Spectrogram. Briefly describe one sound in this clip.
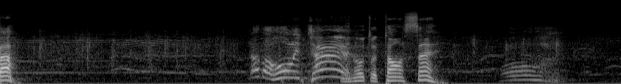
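An elderly man preaches with animation through a microphone in an echoing hall.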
